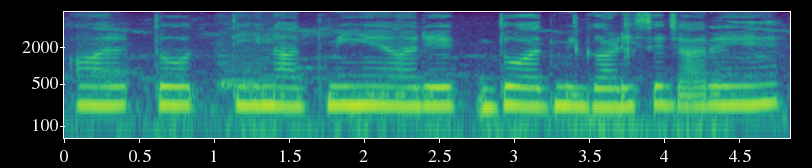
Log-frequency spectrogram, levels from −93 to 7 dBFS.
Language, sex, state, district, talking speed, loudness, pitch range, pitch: Hindi, female, Uttar Pradesh, Lucknow, 175 wpm, -14 LUFS, 220-230 Hz, 230 Hz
